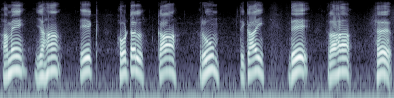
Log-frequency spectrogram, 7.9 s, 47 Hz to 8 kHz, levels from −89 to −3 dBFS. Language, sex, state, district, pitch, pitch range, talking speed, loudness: Hindi, male, Rajasthan, Jaipur, 170 Hz, 140-190 Hz, 75 wpm, -14 LUFS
